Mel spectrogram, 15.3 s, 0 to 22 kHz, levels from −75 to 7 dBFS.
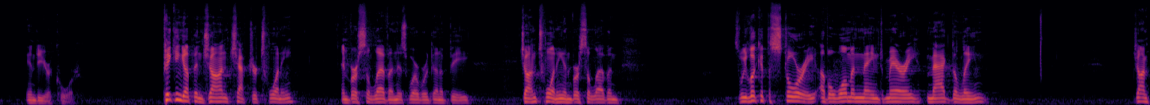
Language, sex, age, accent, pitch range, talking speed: English, male, 50-69, American, 125-165 Hz, 135 wpm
